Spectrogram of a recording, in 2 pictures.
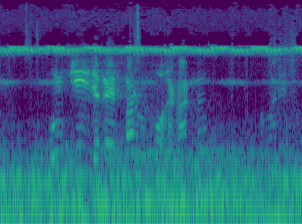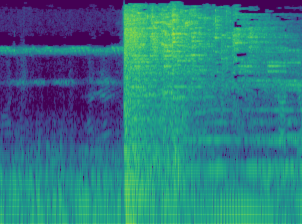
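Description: Glass shattering in a sudden loud crash about four seconds in, fading over the next second. Before it there is faint chirping and a steady high tone, which cuts off at the crash.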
